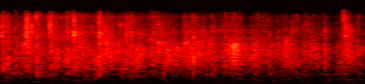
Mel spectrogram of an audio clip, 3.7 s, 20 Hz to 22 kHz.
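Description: Audience applause at a Malaysian official launch ceremony for the 2016 1Malaysia reading camp, greeting the Menteri Besar of Negeri Sembilan. Steady, dense clapping from a sizable crowd holds evenly throughout without voices.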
